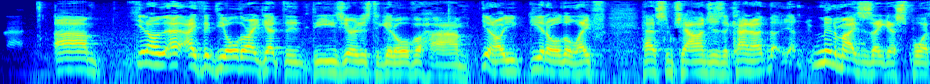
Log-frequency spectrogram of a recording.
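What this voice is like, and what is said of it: Boston accent. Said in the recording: “I love the accent. I just have to say, man, the Boston accent.”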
